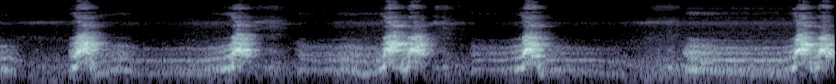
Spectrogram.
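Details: A female dachshund, growling at a calendar on a kitchen wall apparently taking a pictured dog for real, growls low and steadily, breaking into short gruff barks about every one and a half seconds.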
